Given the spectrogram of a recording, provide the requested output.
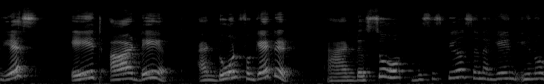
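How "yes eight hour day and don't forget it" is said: slow, firm weight on eight-hour day; stressed insistence. Retold or imitated. Son insisting to his mother about working hours, slow and stressed. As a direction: lean hard on eight-hour day, slowly. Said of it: "he also stresses and says".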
